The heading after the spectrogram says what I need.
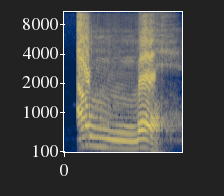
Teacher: Harus Allah. Hamzahnya tipis, lamnya tebal karena lam jalalah.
